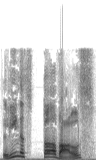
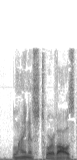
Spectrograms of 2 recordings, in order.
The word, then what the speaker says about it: Linus Torvalds: Linux began by Linus Torvalds. That's how he pronounces it. Linus Torvalds,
